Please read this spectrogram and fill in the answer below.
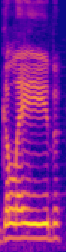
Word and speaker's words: Gallade: I know it's probably pronounced Gallade, which makes me think of a scented candle. I've always pronounced it Gallade because it's like the name Galahad, like one of the Knights of the Round Table.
